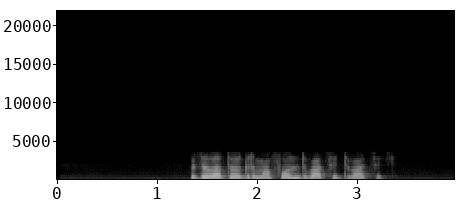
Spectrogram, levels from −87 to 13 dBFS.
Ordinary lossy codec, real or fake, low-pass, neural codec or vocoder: none; fake; 3.6 kHz; codec, 16 kHz, 2 kbps, FunCodec, trained on LibriTTS, 25 frames a second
